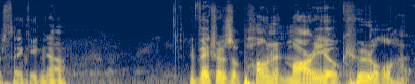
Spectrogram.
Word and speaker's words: Kühl: Victor's opponent, Mario Kühl, if I'm pronouncing the German name right. The German native speaker says I did.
